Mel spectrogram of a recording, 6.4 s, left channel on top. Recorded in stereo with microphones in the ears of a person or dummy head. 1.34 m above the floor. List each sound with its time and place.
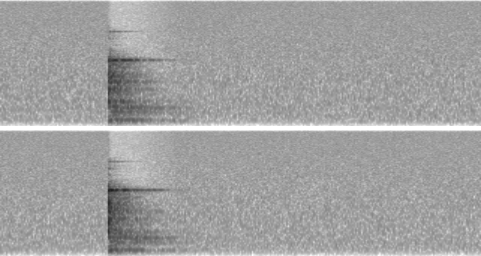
1.4 s a piano: 55° right (ahead or behind), 5.5 m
